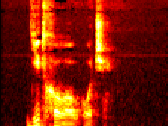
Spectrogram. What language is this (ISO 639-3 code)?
ukr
